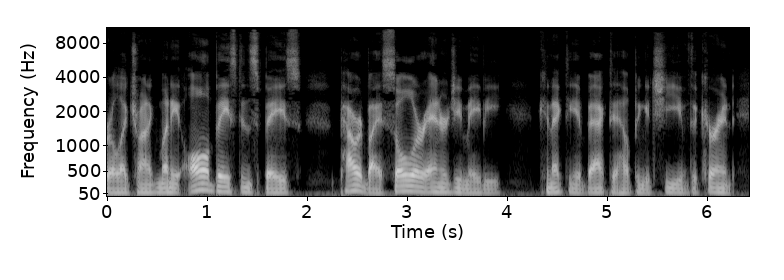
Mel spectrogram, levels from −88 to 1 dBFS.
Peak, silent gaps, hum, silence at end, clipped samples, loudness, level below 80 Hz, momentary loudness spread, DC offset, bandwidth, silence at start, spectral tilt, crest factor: -6 dBFS; none; none; 0.2 s; under 0.1%; -25 LUFS; -38 dBFS; 10 LU; under 0.1%; 11 kHz; 0 s; -6.5 dB/octave; 18 dB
